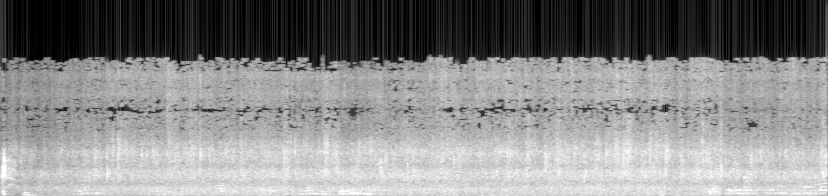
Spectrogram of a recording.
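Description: Heavy rain falling steadily onto wet paving, a dense, even hiss with no let-up.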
